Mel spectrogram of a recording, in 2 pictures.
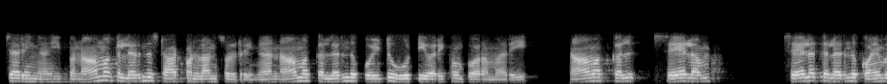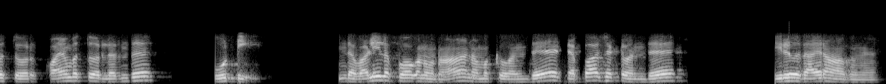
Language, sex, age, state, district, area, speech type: Tamil, male, 18-30, Tamil Nadu, Salem, urban, conversation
